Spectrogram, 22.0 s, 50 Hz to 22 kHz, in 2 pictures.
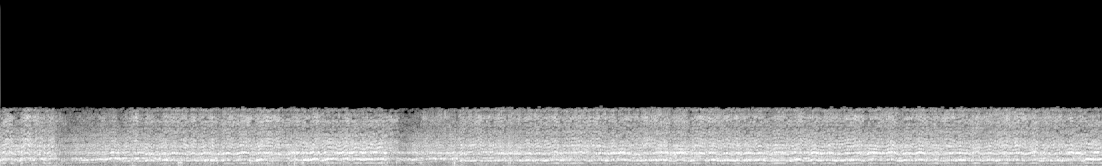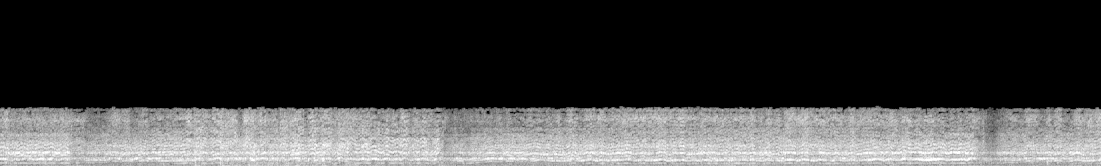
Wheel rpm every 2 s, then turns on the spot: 100, 110, 100, 110, 120, 110, 100, 100, 100, 110, 100.
none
